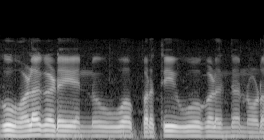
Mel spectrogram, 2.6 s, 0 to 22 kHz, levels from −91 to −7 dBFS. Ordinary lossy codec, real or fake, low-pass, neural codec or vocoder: none; real; 7.2 kHz; none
